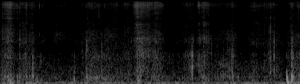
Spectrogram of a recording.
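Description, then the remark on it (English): A person treads carefully: slow footsteps crunch over snowy, slippery ground, about six steps at an unhurried, uneven pace, with steady outdoor background noise and no talking. “Really slippery, so I'm treading quite carefully.”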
